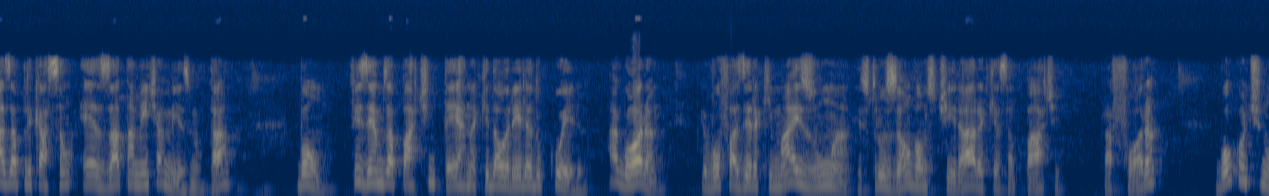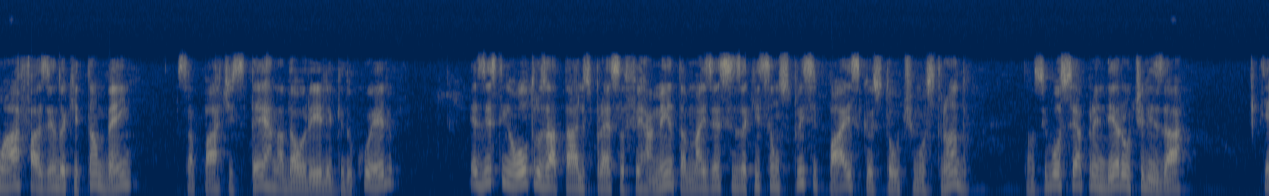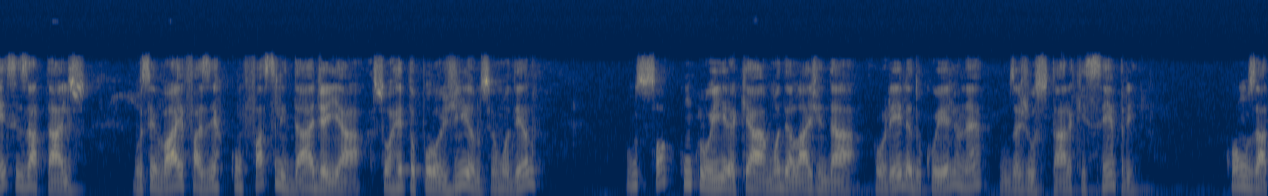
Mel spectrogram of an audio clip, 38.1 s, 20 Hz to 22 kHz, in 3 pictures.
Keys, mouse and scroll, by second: 6.0-6.4 drag.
